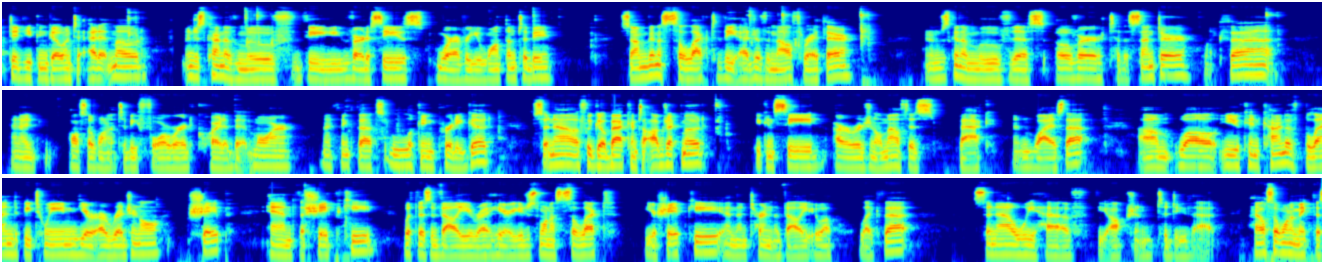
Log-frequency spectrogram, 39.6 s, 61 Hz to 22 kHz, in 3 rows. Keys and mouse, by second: 1.3 Tab, 2.1 middle click, 2.6 alt+z, 2.9 middle click, 4.0 middle click, 4.9 click, 5.5 shift+click, 6.8 middle click, 7.8 alt+z, 8.6 KP_1, 9.7-12.0 drag, 12.7 KP_3, 13.8-15.6 drag, 15.8 middle click, 16.2 shift+click, 17.2 middle click, 20.4 Tab, 23.2-23.7 middle drag, 29.5 shift+middle drag, 33.8-38.7 drag, 39.5 middle click.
